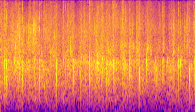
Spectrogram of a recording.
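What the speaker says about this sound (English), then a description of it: "please give them another round of applause for all their hard work" Audience at a school play giving a steady round of applause, many hands clapping densely and evenly throughout at a moderate distance.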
